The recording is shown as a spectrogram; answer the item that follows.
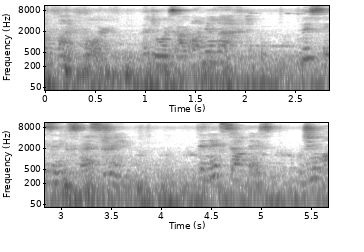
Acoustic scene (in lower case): subway train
